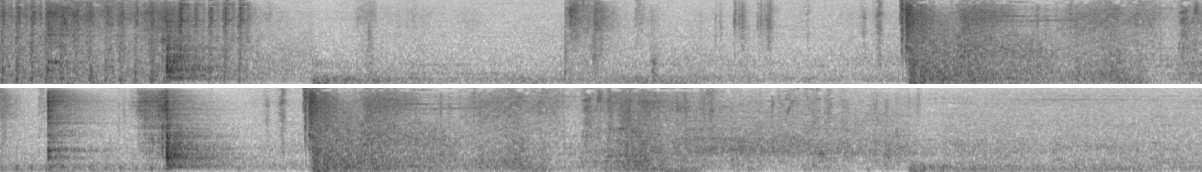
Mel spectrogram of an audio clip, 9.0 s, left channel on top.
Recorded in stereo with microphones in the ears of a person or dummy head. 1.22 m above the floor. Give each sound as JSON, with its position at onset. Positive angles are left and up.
{"t": 0.3, "sound": "chopping", "side_deg": -30, "distance_m": 2.5}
